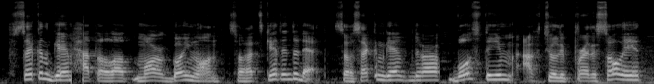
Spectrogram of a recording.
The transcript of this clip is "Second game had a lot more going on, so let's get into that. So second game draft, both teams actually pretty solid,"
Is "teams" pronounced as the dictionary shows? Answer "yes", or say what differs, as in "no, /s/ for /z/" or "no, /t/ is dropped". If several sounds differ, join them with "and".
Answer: no, /z/ is dropped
